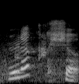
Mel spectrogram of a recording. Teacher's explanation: ক্ষীয়ের উচ্চারণটা কয় হসন্ত আর স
